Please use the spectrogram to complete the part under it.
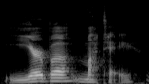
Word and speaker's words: yerba mate: Yerba mate.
